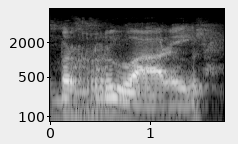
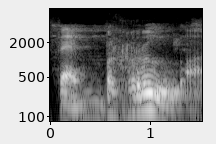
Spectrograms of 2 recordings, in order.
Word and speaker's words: February: I'm sitting here in England on the 2nd now of February. I am a person who pronounces both R's in the word in a correct manner. February, not February.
